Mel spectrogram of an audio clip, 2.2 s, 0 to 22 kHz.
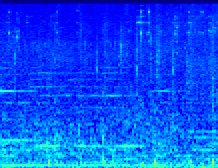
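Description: Roach the horse gallops in The Witcher 3, faint rhythmic hoofbeats repeating at a quick, even pace beneath a low ambient background.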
